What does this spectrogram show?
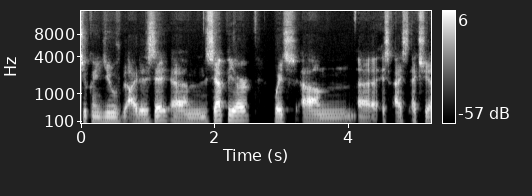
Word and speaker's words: Zapier: can use with either Zapier, which is actually, I think, pronounced Zapier, not Zapier, because Zapier makes you happier.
